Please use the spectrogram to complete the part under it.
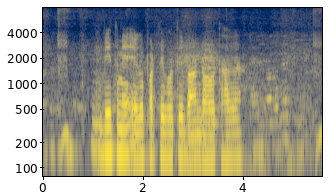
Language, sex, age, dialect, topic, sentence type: Bhojpuri, male, 18-24, Northern, banking, statement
